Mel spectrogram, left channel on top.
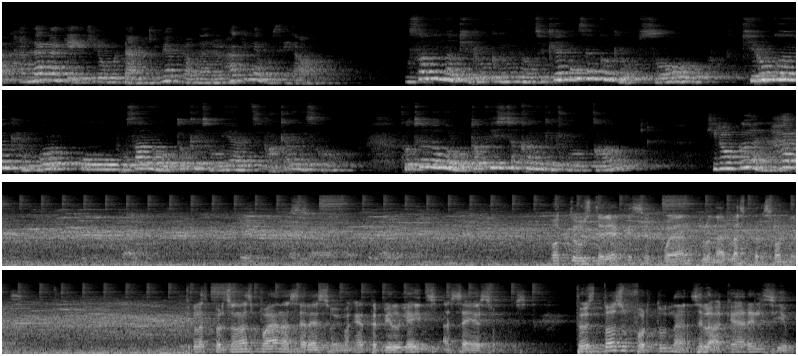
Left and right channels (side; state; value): both; different; correlation 0.00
